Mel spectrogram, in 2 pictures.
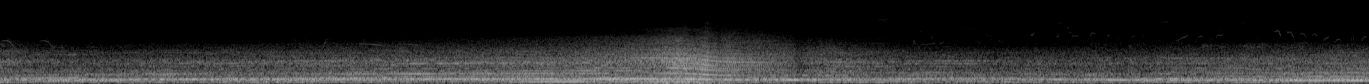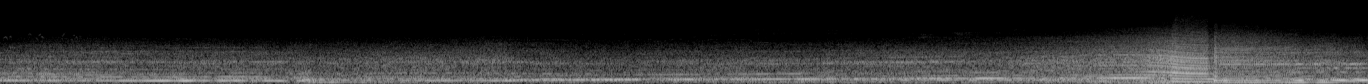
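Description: A racing car engine drones steadily, its pitch rising and falling with the gears.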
